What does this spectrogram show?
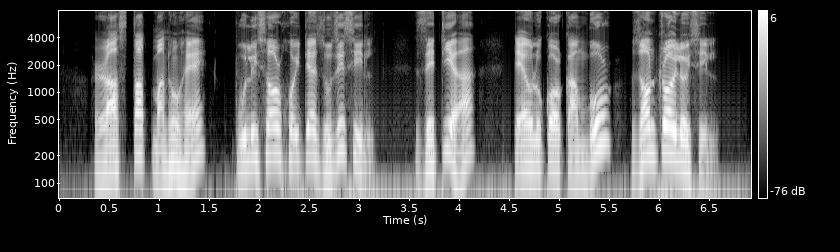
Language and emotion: Assamese, angry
